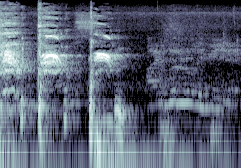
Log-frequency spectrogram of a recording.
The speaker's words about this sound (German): Ja, Chat, ich huste die ganze Zeit.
